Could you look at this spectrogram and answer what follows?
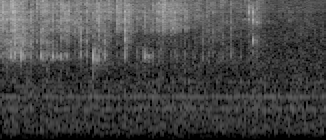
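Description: Cool tap water runs into a measuring cup for gravy while a pot boils nearby, a faint hissy trickle with a few soft drips throughout.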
